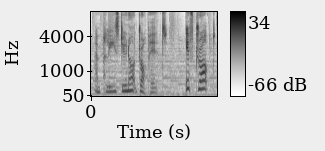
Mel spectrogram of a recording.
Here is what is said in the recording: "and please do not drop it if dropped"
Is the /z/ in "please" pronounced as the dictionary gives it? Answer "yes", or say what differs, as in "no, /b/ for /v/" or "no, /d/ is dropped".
yes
